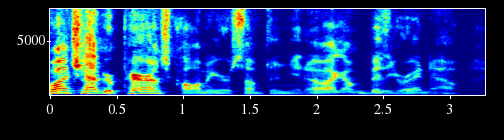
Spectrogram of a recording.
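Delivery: ordinary talk, nothing marked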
